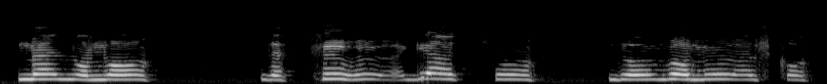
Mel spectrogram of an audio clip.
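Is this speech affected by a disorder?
Yes: cerebral palsy, mild.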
